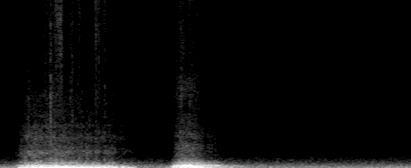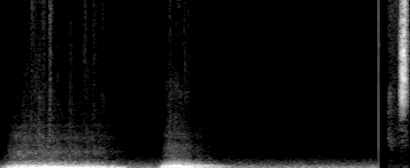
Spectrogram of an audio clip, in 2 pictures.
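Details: Breath sounds from critical care auscultation teaching: rhonchi, low-pitched, coarse, snoring-like sounds over two breaths, often caused by airway secretions and may clear with coughing.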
